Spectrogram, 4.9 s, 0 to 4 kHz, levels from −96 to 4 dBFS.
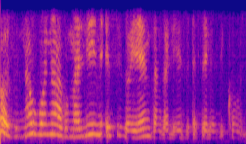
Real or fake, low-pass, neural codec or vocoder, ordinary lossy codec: fake; 3.6 kHz; vocoder, 24 kHz, 100 mel bands, Vocos; AAC, 32 kbps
